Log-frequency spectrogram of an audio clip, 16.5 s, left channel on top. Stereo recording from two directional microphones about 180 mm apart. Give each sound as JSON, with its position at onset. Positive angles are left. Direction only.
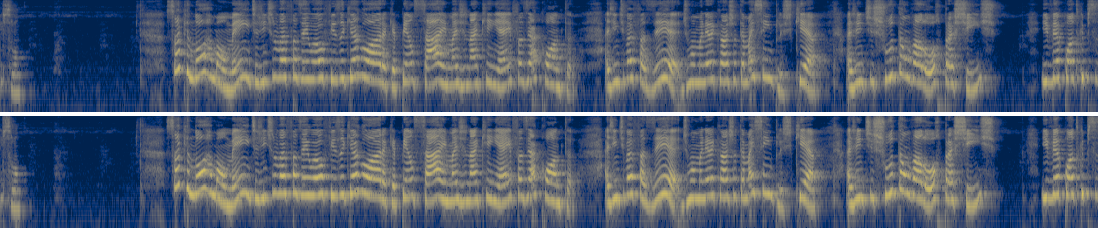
{"t": 0.0, "sound": "speech", "side_deg": -25}
{"t": 2.0, "sound": "a woman's voice", "side_deg": -15}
